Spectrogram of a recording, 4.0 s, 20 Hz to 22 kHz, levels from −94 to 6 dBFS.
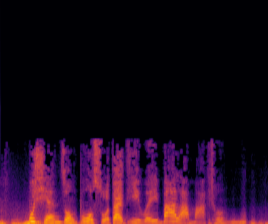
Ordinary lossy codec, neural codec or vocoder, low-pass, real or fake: MP3, 32 kbps; codec, 16 kHz in and 24 kHz out, 0.4 kbps, LongCat-Audio-Codec, fine tuned four codebook decoder; 10.8 kHz; fake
